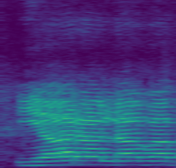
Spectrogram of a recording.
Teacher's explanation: इनका जो उच्चारण है तालु, मूर्धा, दंत एवं ओष्ठ में जीभ के स्पर्श से होता है, परंतु कहीं भी पूर्ण स्पर्श नहीं होता, इसलिए इसे इसका नाम दूसरा नाम अर्धस्वर भी है। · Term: अंतस्थ व्यंजन वर्ण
